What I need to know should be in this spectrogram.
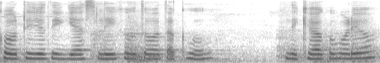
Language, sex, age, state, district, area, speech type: Odia, female, 18-30, Odisha, Subarnapur, urban, spontaneous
